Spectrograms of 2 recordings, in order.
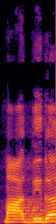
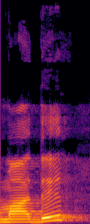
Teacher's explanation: दी के बाद में वो आधा र पड़े जाएगा। मादिर र आधा ही है ना, मादिरा नहीं करना, मादिर। एंड देन ही की मात्रा छोटी, मादिर ही।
